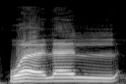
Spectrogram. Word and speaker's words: وللآخرة: وللآخرة خير، وللآخرة تخا، تخا، not توخا، نمد.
